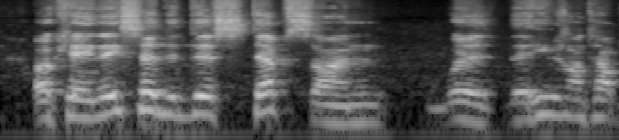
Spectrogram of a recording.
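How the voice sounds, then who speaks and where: A man has a normal speaking voice with ordinary pitch variation. He talks at a moderate pace. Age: 40s. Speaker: paranormal investigator. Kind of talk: casual chat.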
